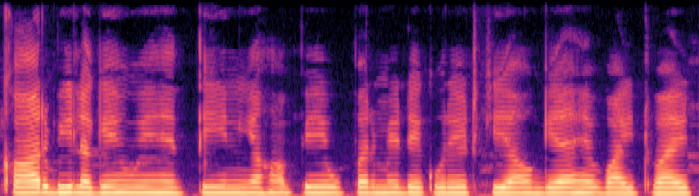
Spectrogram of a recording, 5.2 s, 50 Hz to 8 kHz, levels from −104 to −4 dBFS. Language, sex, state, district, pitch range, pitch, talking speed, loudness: Hindi, female, Jharkhand, Palamu, 220-235 Hz, 230 Hz, 195 wpm, -14 LUFS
